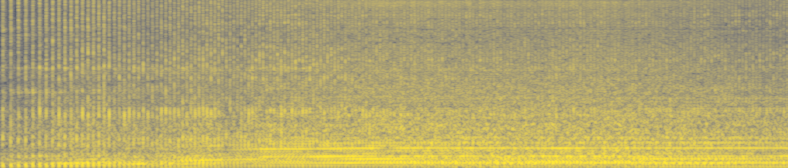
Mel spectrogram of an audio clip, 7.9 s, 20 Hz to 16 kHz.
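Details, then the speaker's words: Troy-Bilt chipper shredder model 24A-414B711 final demo after a new carburetor fuel line fitting and an oil change; small single-cylinder engine settles from a choppy start into a steady, even idle with no knocks or misses. Normal idle. "anyway for what it is it's working good so it's ready to go"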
